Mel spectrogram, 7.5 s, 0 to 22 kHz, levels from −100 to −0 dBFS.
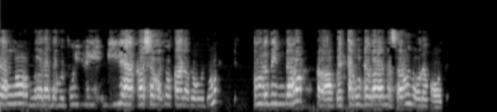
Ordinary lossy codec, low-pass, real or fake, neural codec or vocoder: MP3, 32 kbps; 7.2 kHz; fake; codec, 16 kHz, 8 kbps, FunCodec, trained on LibriTTS, 25 frames a second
